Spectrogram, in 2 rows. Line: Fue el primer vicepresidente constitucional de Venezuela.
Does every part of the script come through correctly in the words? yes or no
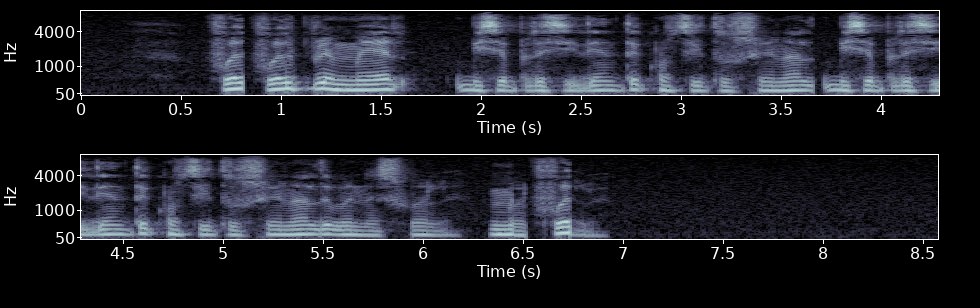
no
